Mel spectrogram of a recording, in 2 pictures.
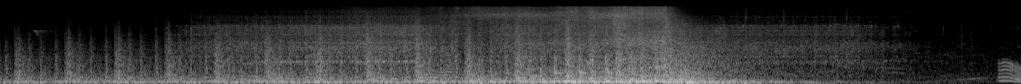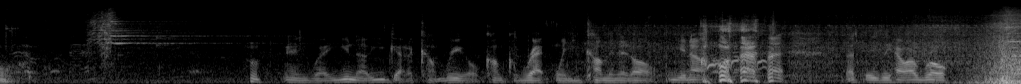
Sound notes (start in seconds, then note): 12.7 chuckles; 17.0 laughs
